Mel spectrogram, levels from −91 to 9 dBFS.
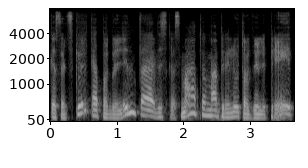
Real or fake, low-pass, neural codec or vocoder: fake; 7.2 kHz; codec, 44.1 kHz, 2.6 kbps, DAC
